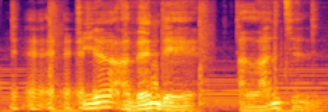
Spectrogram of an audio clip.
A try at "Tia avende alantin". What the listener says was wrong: Well done.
